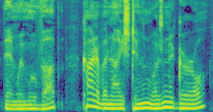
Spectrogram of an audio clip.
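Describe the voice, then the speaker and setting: A man's voice: lowish voice, moderate pace, a little mellow, dry recording. A man hosting an internet rock radio show, chatting in a rambling, folksy, off-the-cuff way and repeating his phrases in a studio. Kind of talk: casual, ad-libbed rock radio DJ chat.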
